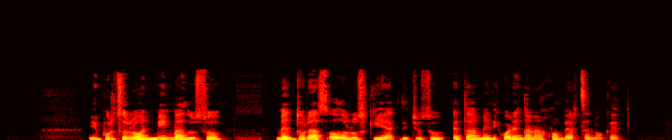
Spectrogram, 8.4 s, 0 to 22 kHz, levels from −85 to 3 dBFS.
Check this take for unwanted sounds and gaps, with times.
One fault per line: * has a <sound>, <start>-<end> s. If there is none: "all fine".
all fine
